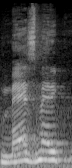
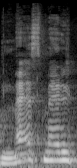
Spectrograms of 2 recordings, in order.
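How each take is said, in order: First: The first syllable ends with a z sound. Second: The first syllable ends with an s sound.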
